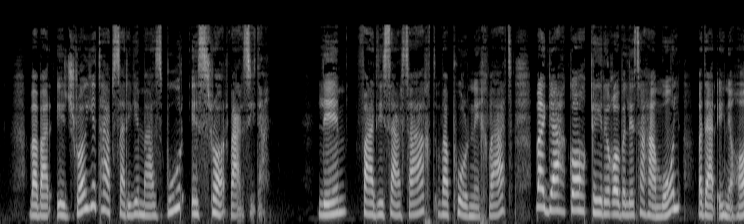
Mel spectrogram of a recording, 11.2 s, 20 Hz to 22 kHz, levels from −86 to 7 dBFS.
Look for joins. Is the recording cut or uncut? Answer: uncut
